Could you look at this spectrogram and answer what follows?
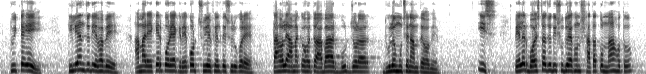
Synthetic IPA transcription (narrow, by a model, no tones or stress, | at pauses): ʈuiʈːaej | kilijand͡ʑod̪iebʱabe | amaɾɛkeɾpɔɾɛkɾekoɾɖ̚t͡ɕʰujefelt̪̬eʃuɾukoɾe | t̪aɦoleamakeɦɔjt̪oabaɾbuʈ̚d͡ʑoɽaɾd̪ʱulomut͡ɕʰenamt̪eɦɔbe | iʃ | peleɾbɔoʃʈad͡ʑod̪iʃud̪ʱuɛkʰonʃat̪at̪ːonaɦot̪o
